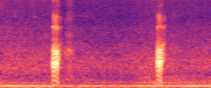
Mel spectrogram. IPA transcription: ə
